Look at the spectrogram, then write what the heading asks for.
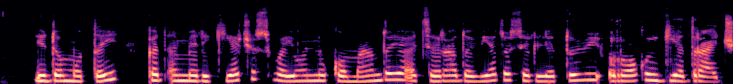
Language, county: Lithuanian, Vilnius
